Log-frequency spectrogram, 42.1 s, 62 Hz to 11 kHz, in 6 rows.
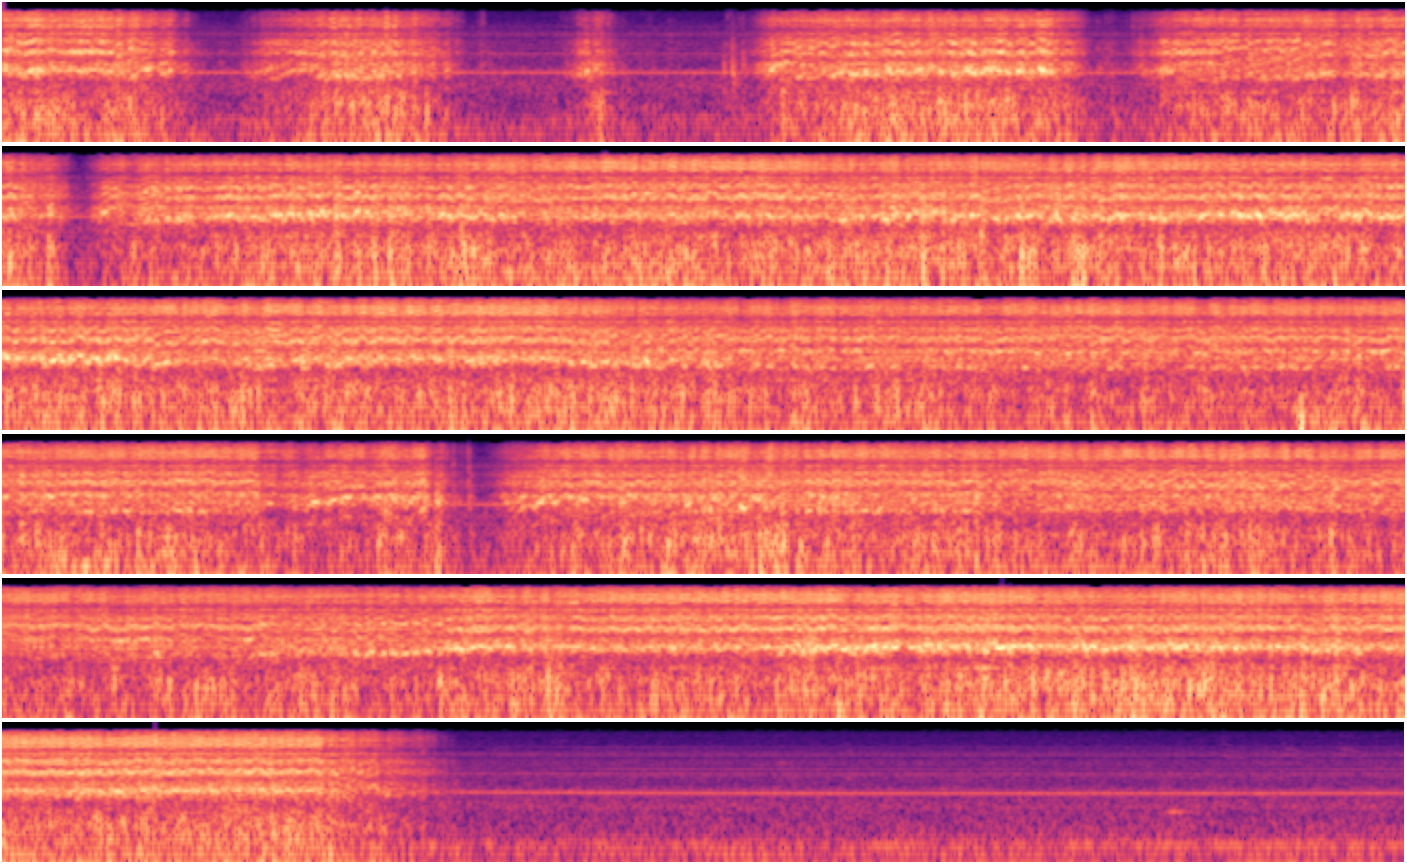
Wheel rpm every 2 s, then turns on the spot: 130, 40, 130, 140, 180, 190, 200, 200, 190, 160, 160, 120, 150, 160, 160, 200, 230, 220, 120, 0, 0.
none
